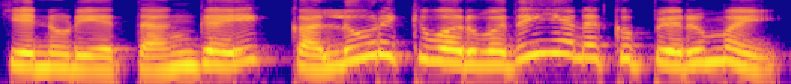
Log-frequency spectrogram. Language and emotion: Tamil, happy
